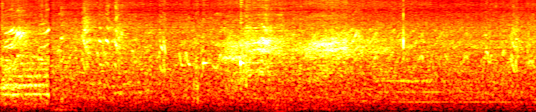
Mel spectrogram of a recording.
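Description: Faint outdoor ambience with scattered small bird chirps.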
